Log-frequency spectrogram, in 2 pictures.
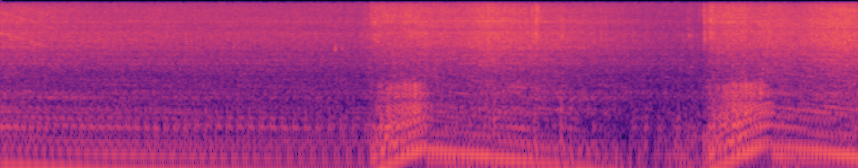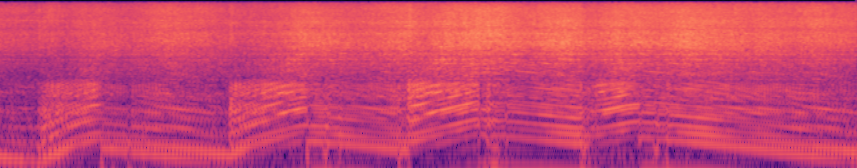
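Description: Subaru Impreza WRX STI's turbocharged flat-four exhaust through an HKS Super Turbo Muffler, idling steadily, then free-revved. One rev comes a few seconds in; from about halfway, a run of quick blips rises and falls in pitch, coming faster toward the end.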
